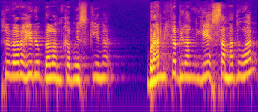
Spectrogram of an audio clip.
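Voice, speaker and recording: A middle-aged woman pastor, preaching with passion and swinging from soft asides to loud cries. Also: sits high, fairly even intonation, fast talker. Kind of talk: sermon.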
